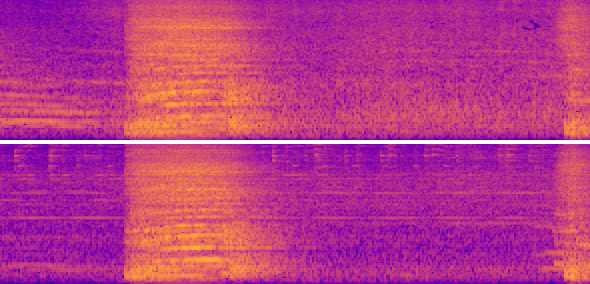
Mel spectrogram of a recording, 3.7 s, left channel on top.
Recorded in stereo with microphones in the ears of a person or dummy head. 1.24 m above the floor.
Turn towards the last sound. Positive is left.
turn(degrees=-20)  # may be behind; listen again after turning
